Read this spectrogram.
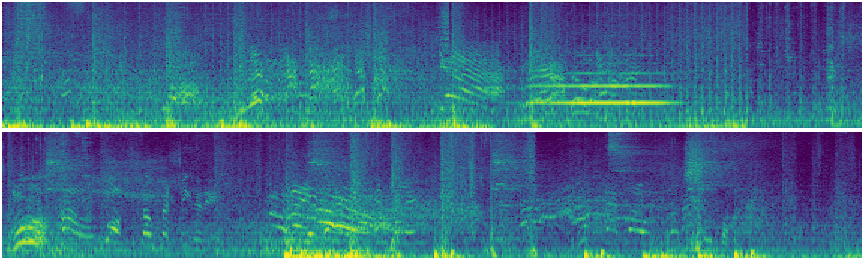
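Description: Creatures shriek and growl.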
